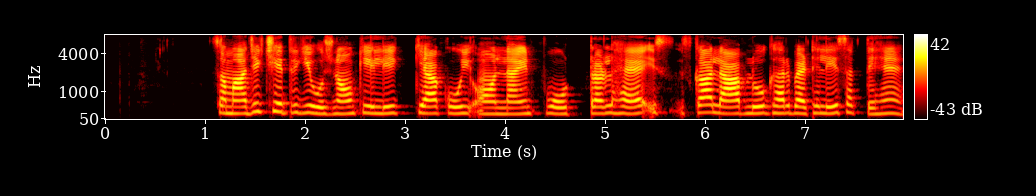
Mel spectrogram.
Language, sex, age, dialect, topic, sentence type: Hindi, female, 18-24, Garhwali, banking, question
